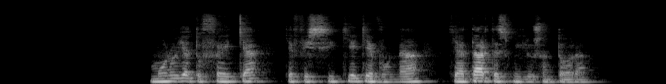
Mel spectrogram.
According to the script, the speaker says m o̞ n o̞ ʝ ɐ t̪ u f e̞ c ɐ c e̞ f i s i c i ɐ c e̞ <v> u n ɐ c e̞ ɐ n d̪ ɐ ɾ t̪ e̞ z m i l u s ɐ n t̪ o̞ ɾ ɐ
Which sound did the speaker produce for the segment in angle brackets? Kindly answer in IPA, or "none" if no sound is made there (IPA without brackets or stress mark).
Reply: v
